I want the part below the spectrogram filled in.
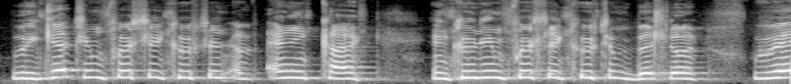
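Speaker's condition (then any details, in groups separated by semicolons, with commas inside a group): Cerebral palsy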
